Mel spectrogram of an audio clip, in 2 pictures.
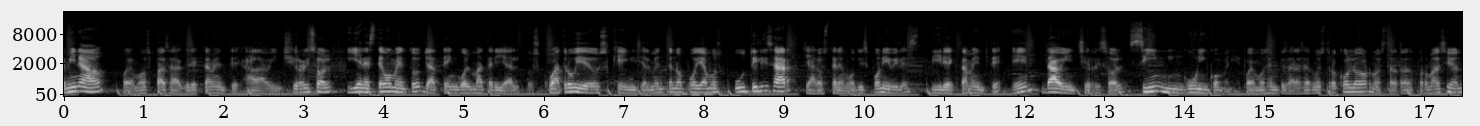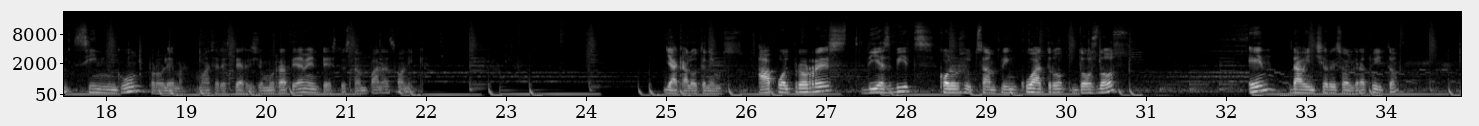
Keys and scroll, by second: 3.5 alt+Tab, 14.7 shift+6, 21.5 p, 22.9 r, 23.6 g, 24.6 space.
